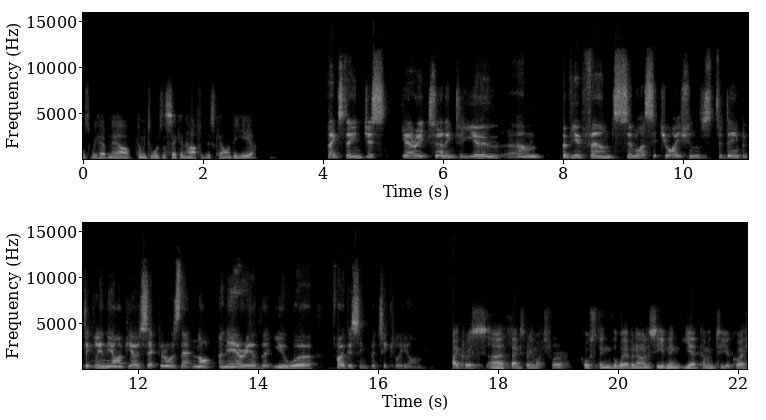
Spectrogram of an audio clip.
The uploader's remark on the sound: Watch or listen to the webinar recording for we asked a panel of three Small Cap Managers' opinions.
